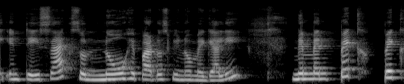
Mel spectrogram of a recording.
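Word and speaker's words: Niemann-Pick: Nimpic pick rhymes with big.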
